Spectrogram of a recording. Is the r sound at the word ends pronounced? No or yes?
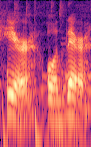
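yes. The final r sounds are pronounced. "people don't really say like"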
